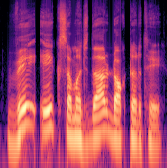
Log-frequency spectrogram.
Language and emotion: Hindi, neutral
